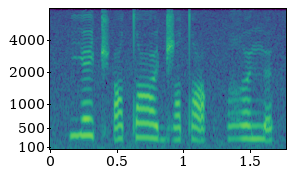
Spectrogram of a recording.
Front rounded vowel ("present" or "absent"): present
